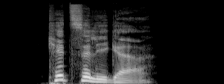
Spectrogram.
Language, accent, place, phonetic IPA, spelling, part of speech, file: German, Germany, Berlin, [ˈkɪt͡səlɪɡɐ], kitzeliger, adjective, De-kitzeliger.ogg
- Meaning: 1. comparative degree of kitzelig 2. inflection of kitzelig: strong/mixed nominative masculine singular 3. inflection of kitzelig: strong genitive/dative feminine singular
